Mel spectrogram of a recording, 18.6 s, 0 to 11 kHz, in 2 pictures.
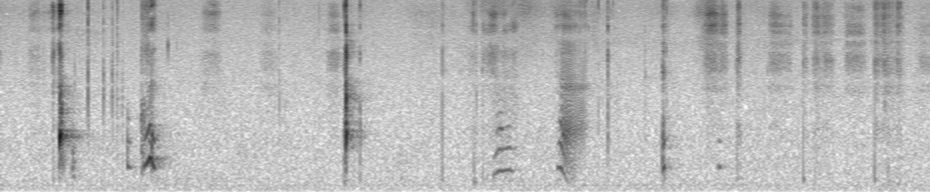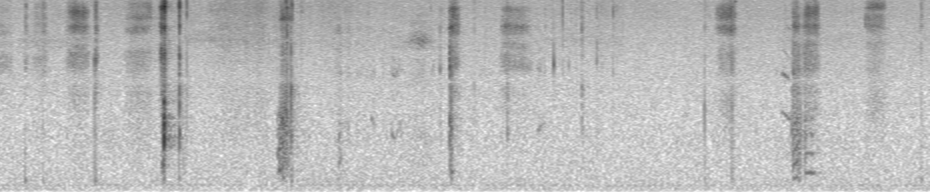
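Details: Short, sharp hiccup sounds at about 20 a minute from a four-week-old infant, with soft baby noises between; ordinary infant hiccups.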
